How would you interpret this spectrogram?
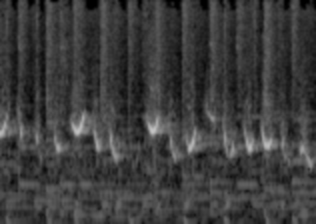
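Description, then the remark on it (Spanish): Cheerful whistled birdsong imitation: a quick series of bright chirping, sliding whistle notes repeating rhythmically over a soft background hum, clear, with no talking. “Los pájaros cantaban alegremente.”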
